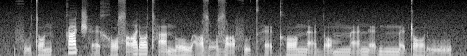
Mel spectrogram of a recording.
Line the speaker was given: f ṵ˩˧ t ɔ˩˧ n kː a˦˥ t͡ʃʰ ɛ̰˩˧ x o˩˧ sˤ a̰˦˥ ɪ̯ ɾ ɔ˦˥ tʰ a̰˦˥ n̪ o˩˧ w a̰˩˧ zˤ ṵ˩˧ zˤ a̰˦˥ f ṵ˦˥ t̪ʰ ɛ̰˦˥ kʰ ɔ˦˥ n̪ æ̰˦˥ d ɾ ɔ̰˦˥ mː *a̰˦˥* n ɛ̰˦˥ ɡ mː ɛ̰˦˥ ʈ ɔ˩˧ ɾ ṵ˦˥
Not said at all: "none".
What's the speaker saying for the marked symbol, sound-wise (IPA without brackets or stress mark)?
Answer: æ̰˦˥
